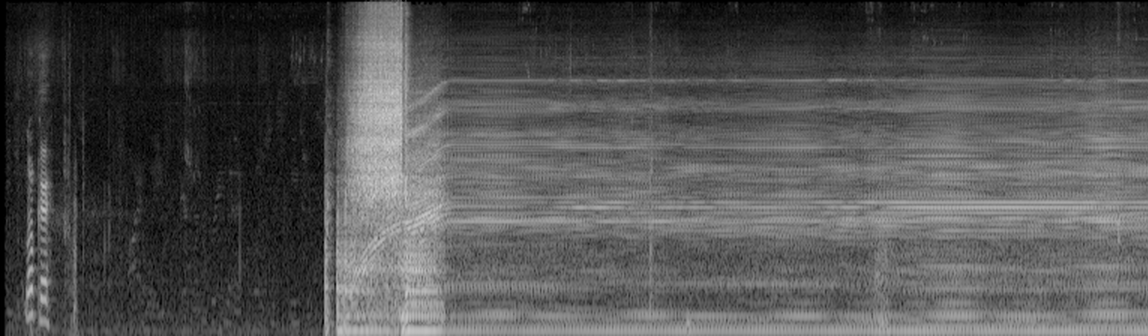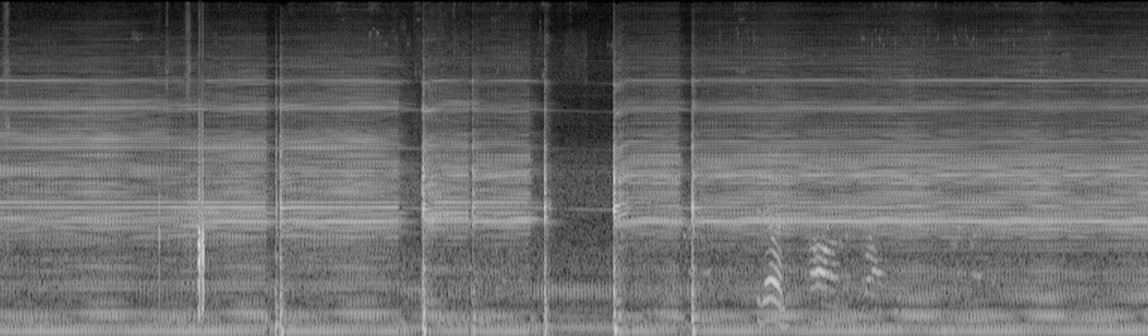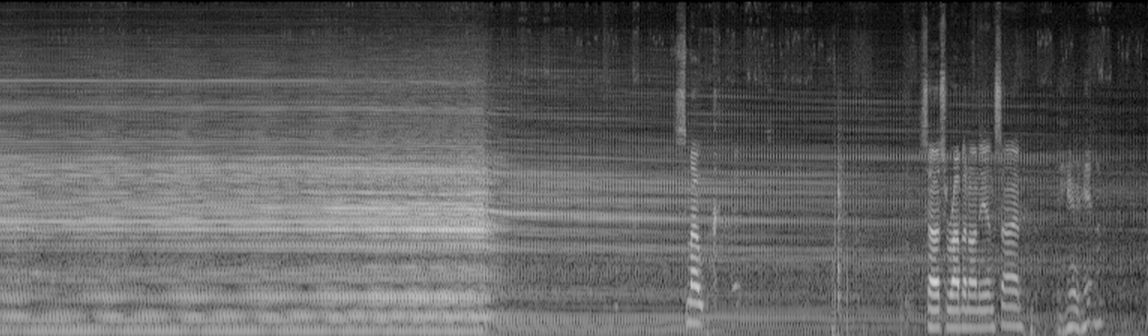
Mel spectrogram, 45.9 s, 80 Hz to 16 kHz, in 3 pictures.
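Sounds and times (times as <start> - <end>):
electric motor humming and whining: 4.4 - 45.9
rotor knocking inside casing: 4.4 - 45.9.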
